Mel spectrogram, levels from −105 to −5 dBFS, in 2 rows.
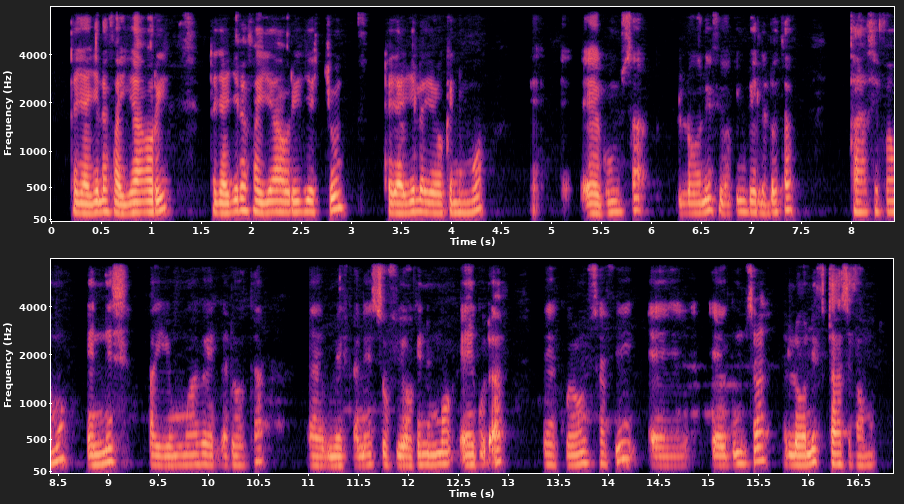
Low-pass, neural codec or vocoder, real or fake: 7.2 kHz; none; real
